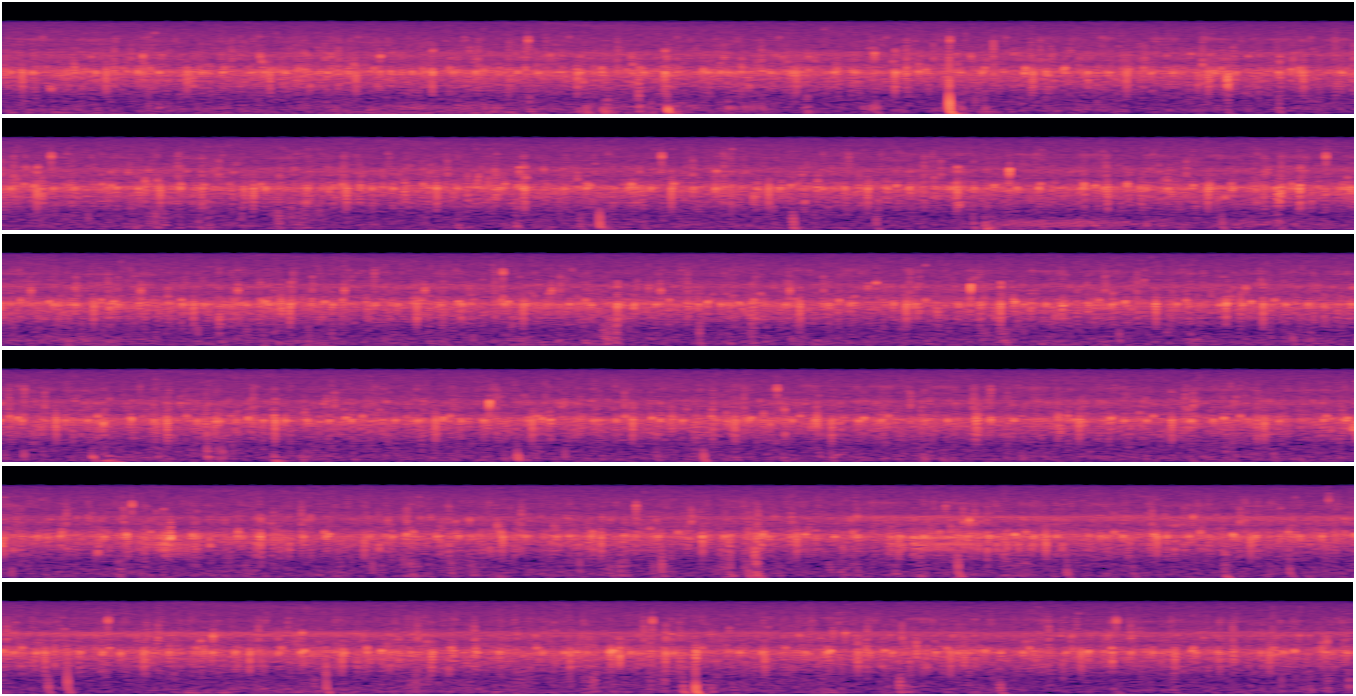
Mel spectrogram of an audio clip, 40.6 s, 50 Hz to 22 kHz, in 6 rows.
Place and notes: Newmill Trout Fishery, Mouse Water, Lanark, UK - Waterway Ferrics Recording 002
Recorded in mono with an Aquarian Audio H2a hydrophone and a Sound Devices MixPre-3.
